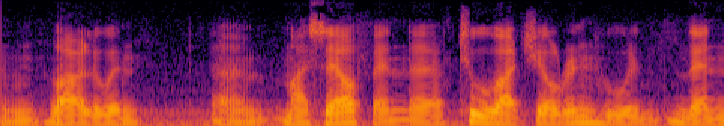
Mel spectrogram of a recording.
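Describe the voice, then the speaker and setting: A man with a slight Cajun accent at a fairly slow pace. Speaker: radio station manager. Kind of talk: interview. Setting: radio studio. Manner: hesitant, many filler words.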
